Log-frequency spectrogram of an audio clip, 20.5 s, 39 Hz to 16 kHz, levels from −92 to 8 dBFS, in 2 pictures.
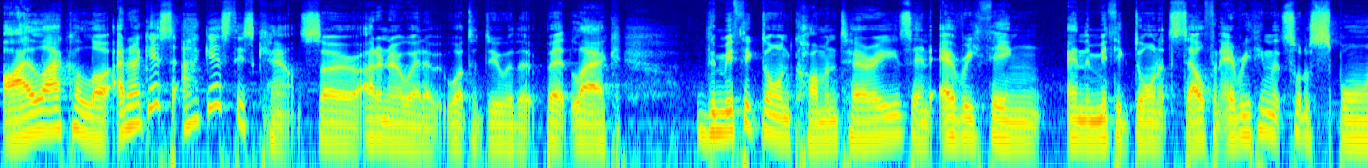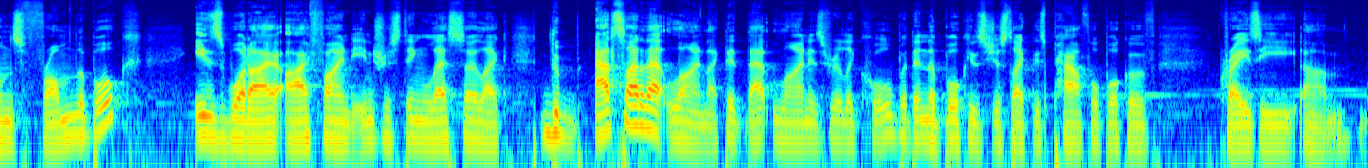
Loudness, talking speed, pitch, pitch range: -27 LUFS, 230 wpm, 110 Hz, 100-120 Hz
